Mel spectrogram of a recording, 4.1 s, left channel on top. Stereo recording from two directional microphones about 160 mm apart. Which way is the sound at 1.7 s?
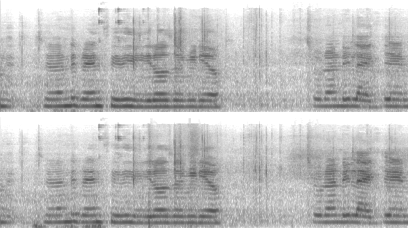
5° left (ahead or behind).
